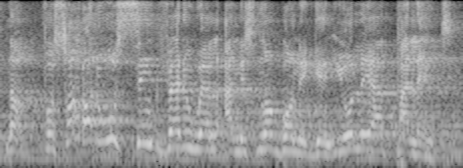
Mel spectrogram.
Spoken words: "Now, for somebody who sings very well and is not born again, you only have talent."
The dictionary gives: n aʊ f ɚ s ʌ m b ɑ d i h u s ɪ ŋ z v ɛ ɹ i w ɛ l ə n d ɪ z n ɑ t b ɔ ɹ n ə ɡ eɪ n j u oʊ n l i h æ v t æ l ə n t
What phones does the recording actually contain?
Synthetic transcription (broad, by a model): n aʊ f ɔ s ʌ m b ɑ d i h u s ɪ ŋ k v ɛ ɹ i w ɛ l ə n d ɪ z n ɑ t b ɔ n ə ɡ eɪ n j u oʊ l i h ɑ t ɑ l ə n t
